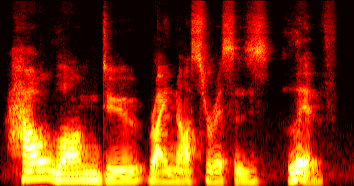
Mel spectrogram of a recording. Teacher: i'm using a very slow cadence there where i am pausing in between each word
